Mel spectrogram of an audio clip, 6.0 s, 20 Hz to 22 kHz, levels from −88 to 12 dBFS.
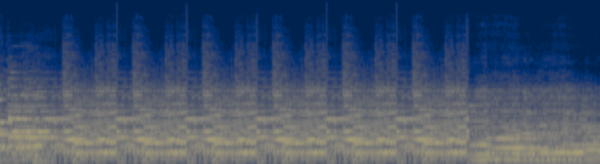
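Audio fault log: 1.17–4.69 s, broken-record loop. A fragment about 0.70 s long plays five times in a row, exactly, back to back. Each pass is identical, so the sound stutters in a fixed rhythm with no variation. The likely cause is a stall in the player, encoder or stream that kept resending the last fragment it held. Whatever should have been heard in those 3.5 seconds is missing, and normal audio resumes at the end.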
